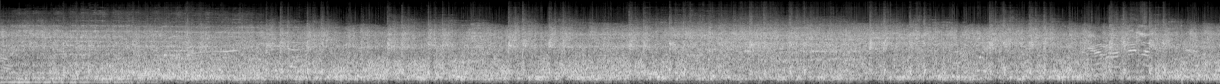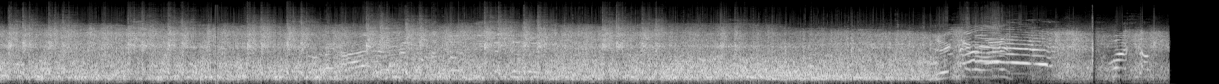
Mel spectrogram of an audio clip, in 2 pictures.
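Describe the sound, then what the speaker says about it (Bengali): A loud, continuous roar and rumble of a train passing close by over a bridge, rattling for over twenty seconds before abruptly cutting off, with voices briefly audible near the end. "একটা ট্রেন গেল"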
